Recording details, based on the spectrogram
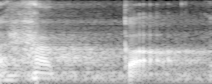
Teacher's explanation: di kopnya qalqalah maka dia mantul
